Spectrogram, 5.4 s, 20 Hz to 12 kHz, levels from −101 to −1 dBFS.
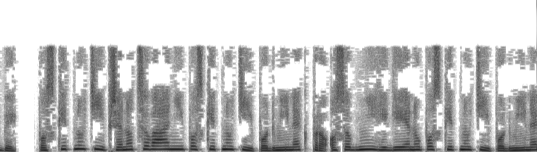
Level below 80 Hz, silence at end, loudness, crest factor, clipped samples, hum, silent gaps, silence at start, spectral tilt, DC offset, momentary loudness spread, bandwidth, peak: -66 dBFS; 0 s; -19 LUFS; 12 dB; under 0.1%; none; 0.20-0.32 s; 0 s; -5 dB/octave; under 0.1%; 5 LU; 8.8 kHz; -6 dBFS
